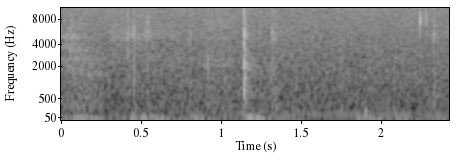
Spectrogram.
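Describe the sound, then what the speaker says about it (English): Sparse, quiet keystrokes on a computer keyboard as code is typed into a SAMP gamemode script, a few light clicks spaced irregularly with one sharper tap midway. "Then you're going to type in"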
